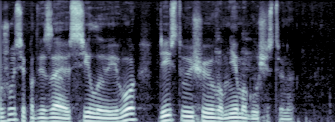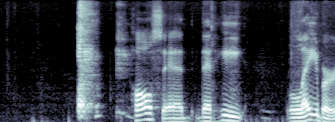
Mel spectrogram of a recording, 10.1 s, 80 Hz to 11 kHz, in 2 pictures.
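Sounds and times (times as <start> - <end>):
man coughing: 6.2 - 7.0.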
